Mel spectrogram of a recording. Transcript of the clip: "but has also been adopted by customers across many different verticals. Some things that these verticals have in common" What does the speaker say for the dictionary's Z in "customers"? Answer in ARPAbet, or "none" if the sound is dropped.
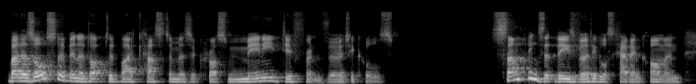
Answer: Z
